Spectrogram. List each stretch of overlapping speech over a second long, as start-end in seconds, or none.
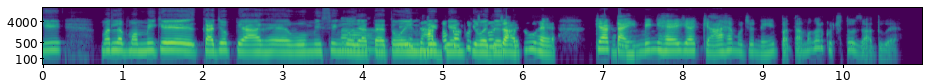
3.7-5.9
